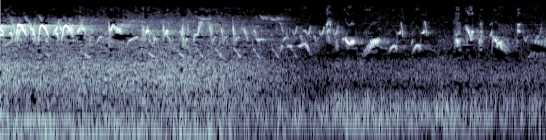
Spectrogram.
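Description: An orchard oriole sings a rapid, varied run of bright whistles and chattering notes, high-pitched and hurried, over a steady low rumble of background noise.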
